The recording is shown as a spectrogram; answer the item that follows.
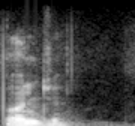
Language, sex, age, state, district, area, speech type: Punjabi, male, 60+, Punjab, Amritsar, urban, read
